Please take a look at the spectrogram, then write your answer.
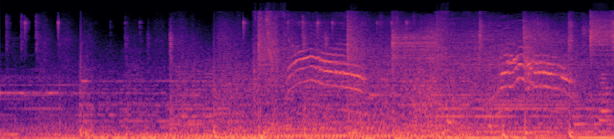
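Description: A kitten stuck in a washing machine cries loudly and desperately, several rising and falling meows close by over a background rumble and clatter.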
